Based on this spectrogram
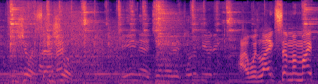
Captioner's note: speaking foreign language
